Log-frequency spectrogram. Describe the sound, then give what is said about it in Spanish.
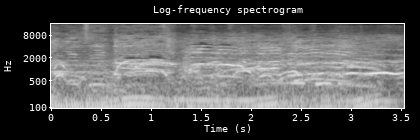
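A dense crowd gathered at Callao in Madrid, Spain, for a singer's album announcement murmurs and chatters outdoors, many overlapping voices with occasional raised shouts, while low traffic rumble runs steadily underneath. “Y ayer hubo un gentío también en Callao, en Madrid.”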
